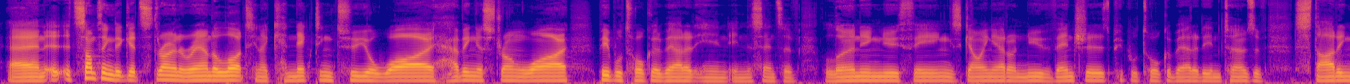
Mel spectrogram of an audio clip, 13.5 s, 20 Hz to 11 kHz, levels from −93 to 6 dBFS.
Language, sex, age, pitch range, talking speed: English, male, 20-39, 110-125 Hz, 195 wpm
